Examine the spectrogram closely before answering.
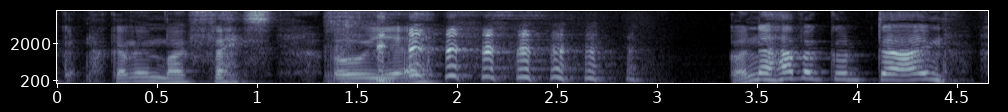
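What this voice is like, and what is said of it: Singing in put-on Indian accent. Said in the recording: “I don't know why I'm doing this in an Indian accent. I'm doing the Bollywood version ... That was dreadful. That's my worst ever. That's probably my best ever Indian accent.”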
